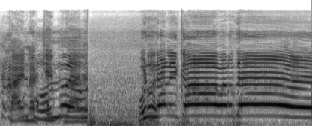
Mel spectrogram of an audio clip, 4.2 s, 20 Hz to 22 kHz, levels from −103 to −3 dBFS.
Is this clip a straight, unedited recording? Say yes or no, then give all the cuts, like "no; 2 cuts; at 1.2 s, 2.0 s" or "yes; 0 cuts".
no; 1 cut; at 1.2 s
